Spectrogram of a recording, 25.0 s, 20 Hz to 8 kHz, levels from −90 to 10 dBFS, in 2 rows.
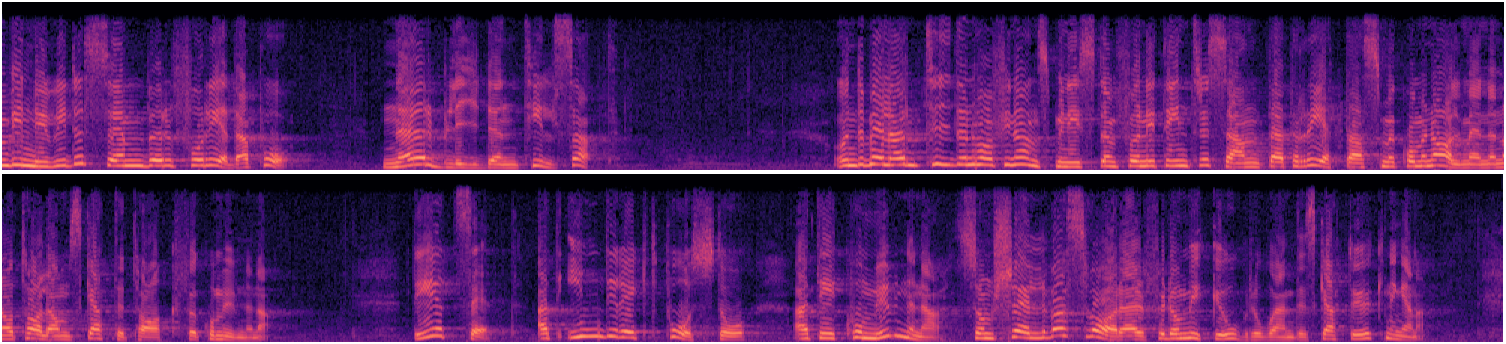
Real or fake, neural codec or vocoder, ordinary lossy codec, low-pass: real; none; none; 7.2 kHz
